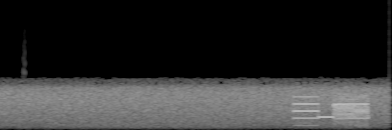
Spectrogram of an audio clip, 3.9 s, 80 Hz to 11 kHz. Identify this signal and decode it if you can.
Caller ID data burst, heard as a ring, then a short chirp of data, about 1200 baud, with phone line noise.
